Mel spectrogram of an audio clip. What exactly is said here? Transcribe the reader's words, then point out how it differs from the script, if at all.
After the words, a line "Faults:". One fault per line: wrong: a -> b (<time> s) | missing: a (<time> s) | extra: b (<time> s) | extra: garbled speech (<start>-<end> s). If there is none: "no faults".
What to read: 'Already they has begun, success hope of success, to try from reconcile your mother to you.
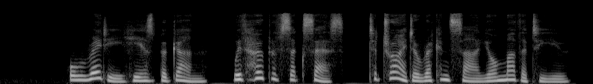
'Already he has begun, with hope of success, to try to reconcile your mother to you.
Faults:
wrong: they -> he (1.2 s)
wrong: success -> with (2.3 s)
wrong: from -> to (4.1 s)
